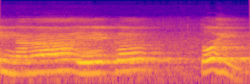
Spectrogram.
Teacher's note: ਨਨਾ ਪਾਠ ਪੋਲਾ ਹੀ ਬੋਲਣਾ, ਨੰਨਾ ਟਿੱਪੀ ਨਹੀਂ ਲੱਗਣ ਦੇਣੀ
